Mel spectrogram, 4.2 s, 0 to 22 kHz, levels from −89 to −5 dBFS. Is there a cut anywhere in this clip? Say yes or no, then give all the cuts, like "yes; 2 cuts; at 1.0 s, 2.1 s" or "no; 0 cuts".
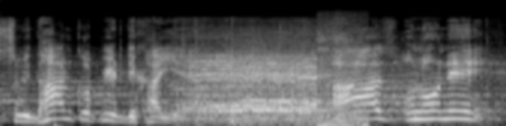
yes; 1 cut; at 2.6 s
